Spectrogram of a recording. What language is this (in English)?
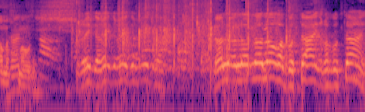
Hebrew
